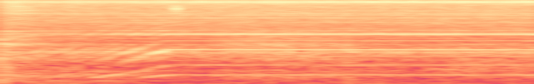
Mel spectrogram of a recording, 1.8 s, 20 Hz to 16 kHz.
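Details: iOptron CEM120 mount declination axis slewing at motor speed 8 after a declination gear adjustment: smooth, even whine ramps up, holds pitch, winds down with no binding or grinding; normal motor slew.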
